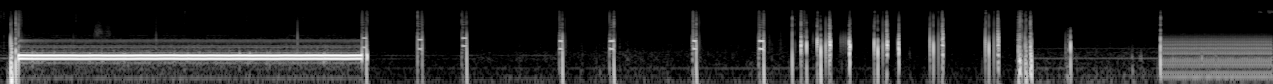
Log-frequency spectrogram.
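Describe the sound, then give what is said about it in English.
Call-progress sounds on a North Carolina telephone line: a loud steady tone cuts off, then a long series of sharp clicks and brief bursts, with another buzzing tone starting near the end. “After I dial the last digit, you'll hear some of those call going through sounds.”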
